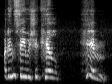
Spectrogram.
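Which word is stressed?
him. The stress is on "him".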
